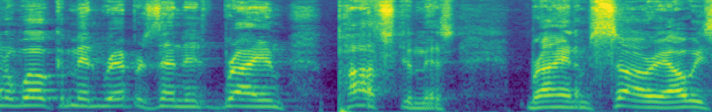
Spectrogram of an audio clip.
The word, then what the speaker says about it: Posthumus: welcome in Representative Bryan Posthumus. Bryan, I'm sorry. I always said, pronounce it, dude. Posthumus. Posthumus. There you go. Because his dad was... Like Dumas. I always said posthumous.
